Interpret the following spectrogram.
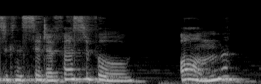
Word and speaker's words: Om: consider first of all om uh is a very powerful Sanskrit sound or word and it has three syllables traditionally the Au U and the m and these vibrate in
